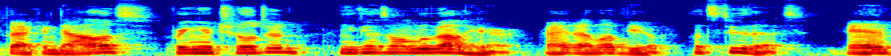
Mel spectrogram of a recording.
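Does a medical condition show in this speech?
No.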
